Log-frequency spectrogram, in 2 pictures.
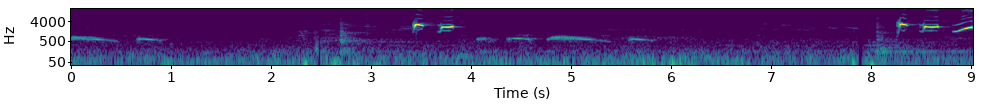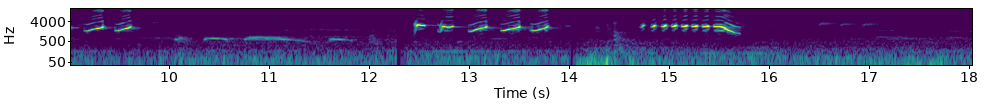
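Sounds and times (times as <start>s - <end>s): bird singing whistles and trill: 3.4s - 3.9s, 8.2s - 9.8s, 12.4s - 14.0s, 14.7s - 15.8s.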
